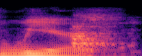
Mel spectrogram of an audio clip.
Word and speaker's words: vir: man is uh beer it's pronounced Weir but it's spelled vir means man andus manling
